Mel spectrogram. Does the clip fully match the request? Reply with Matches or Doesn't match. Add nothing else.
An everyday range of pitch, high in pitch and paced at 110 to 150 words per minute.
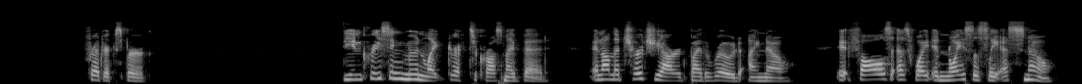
Matches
